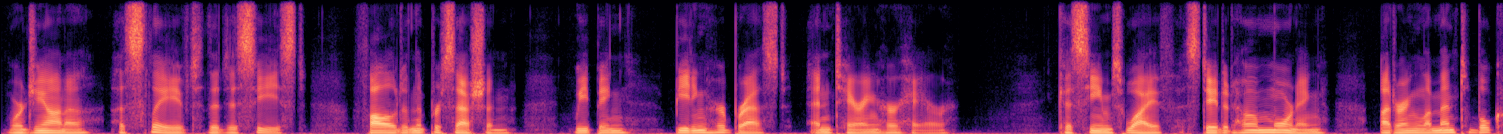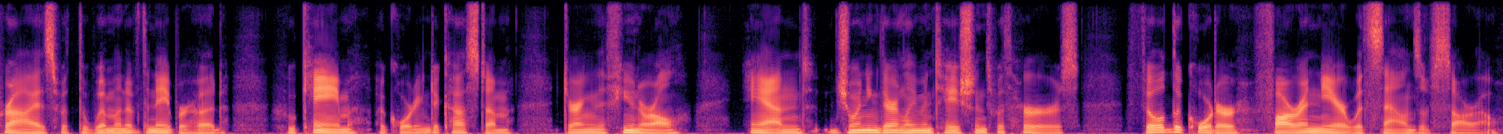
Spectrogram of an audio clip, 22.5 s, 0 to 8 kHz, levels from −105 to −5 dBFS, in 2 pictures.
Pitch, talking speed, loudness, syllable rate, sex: 105 Hz, 150 wpm, -23 LUFS, 5.0 syllables/s, male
